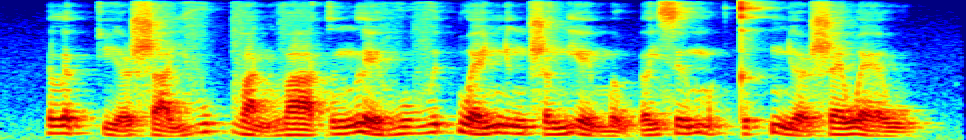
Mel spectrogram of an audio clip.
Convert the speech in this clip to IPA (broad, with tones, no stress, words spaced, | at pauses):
lə˦˥k̚ʔi˨˩˦ə̯ ʂa˨˩˦jvu˦˥p̚ va˨˩˨ŋvaː˨˩kə˧˥ŋ le˨˩vu˧vɨ˦˥t̚ wɛ˧˥ɲə˧ŋʂə˧˥ŋje˨˩ mə˨˩˨wʔə˧˥jsɨ˧˥ mə˨˩k̚t̪ə˦˥k̚ ɲəː˨˩˦ʂɛ˧˥wɛ˨˩w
